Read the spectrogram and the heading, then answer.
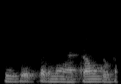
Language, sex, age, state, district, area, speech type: Hindi, male, 45-60, Rajasthan, Karauli, rural, conversation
